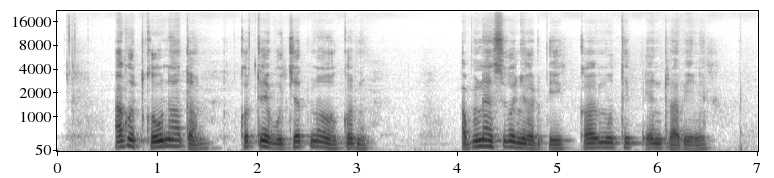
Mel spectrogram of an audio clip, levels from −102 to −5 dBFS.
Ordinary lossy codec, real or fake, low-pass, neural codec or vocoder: none; fake; none; codec, 44.1 kHz, 7.8 kbps, Pupu-Codec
